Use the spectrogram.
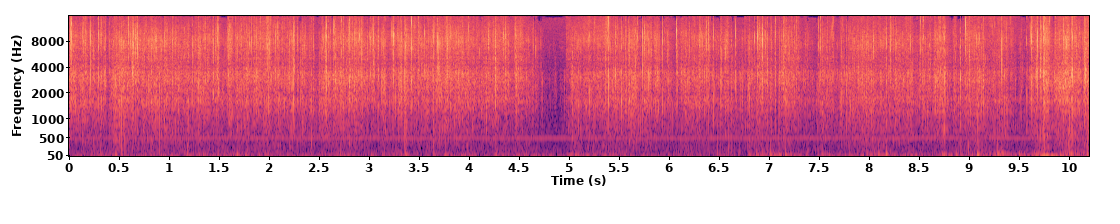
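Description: A thin, empty white plastic carrier/trash bag, bunched up on a table, is crinkled and pressed with the fingertips and palms of both hands. It makes a dense, continuous crackling rustle with bright hiss and a steady faint tone near 500 Hz underneath. There is a brief lull just before the five-second mark, and the crinkling grows slightly louder toward the end.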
